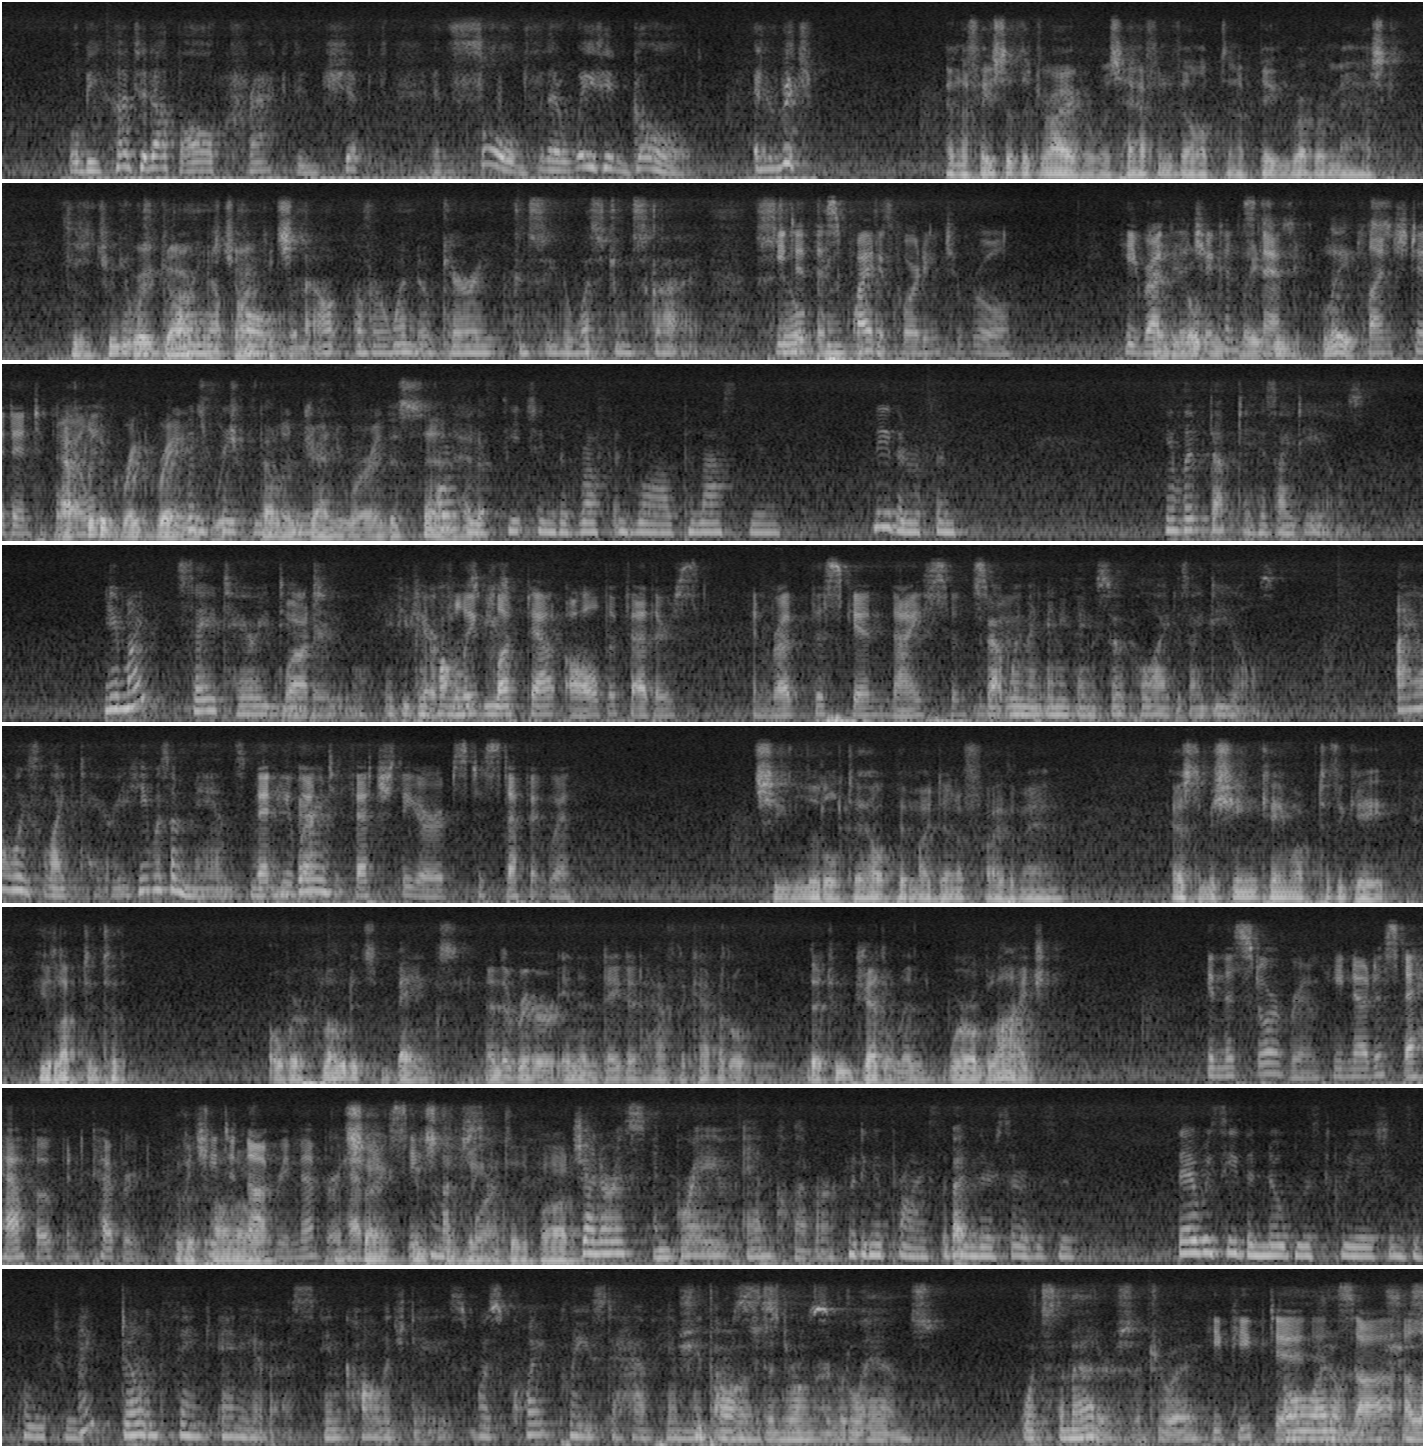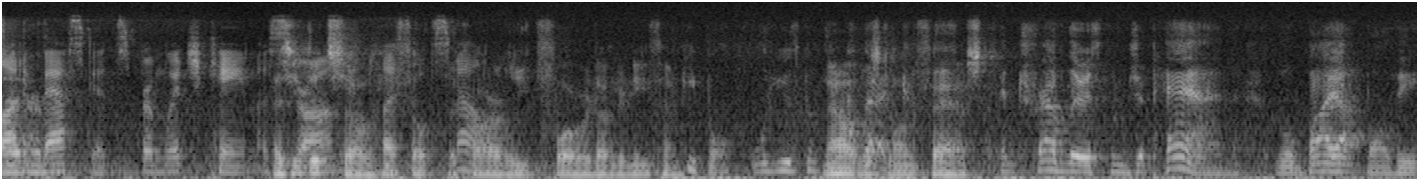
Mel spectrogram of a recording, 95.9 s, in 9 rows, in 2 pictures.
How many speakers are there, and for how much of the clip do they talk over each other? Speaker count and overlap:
seven, about 24%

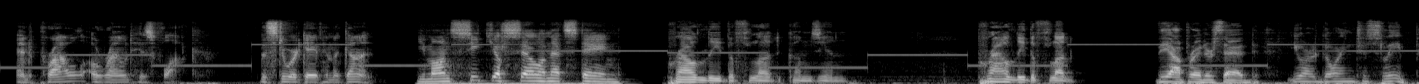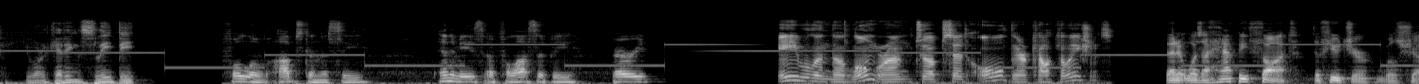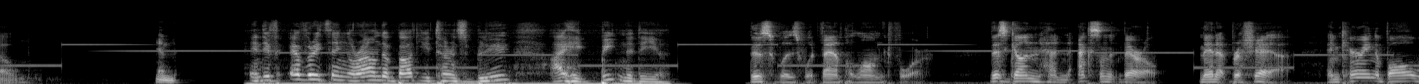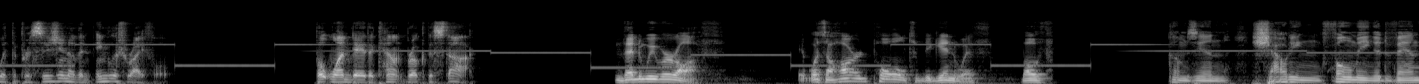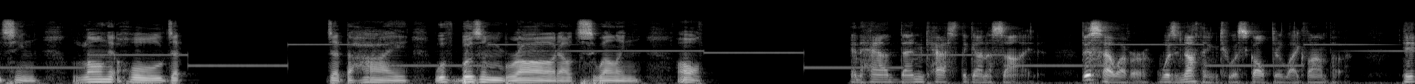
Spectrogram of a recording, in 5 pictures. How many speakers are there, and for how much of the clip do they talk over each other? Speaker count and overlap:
seven, no overlap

